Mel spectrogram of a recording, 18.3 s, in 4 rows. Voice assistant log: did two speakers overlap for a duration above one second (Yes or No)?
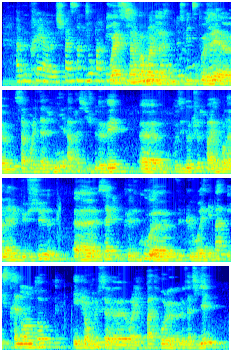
Yes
